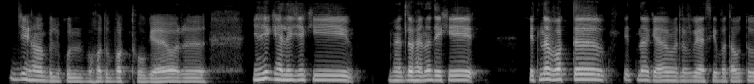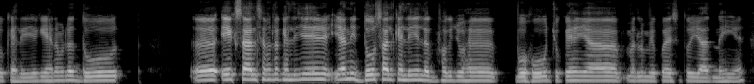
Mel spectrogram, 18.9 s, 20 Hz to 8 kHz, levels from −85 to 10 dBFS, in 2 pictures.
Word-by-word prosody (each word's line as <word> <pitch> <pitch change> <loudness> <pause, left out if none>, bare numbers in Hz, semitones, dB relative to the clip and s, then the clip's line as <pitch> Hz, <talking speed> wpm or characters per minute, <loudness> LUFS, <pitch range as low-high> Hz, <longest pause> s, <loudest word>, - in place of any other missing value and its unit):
जी, 195 0 -2
हाँ। 165 -2 +1
बिल्कुल, 130 -2 -5
बहुत 120 +1 -4
वक़्त 120 0 -5
हो 115 -1 -4
गया 115 -1 0
है 120 - +3
और 125 -1 +1 0.9
यही 200 +6 +3
कह 190 -2 +3
लीजिए 175 0 +1
कि, 170 -3 -1 0.5
मतलब 155 +1 +1
है 155 - +2
ना, 165 +2 +2
देखिए, 165 0 +1 0.8
इतना 185 +4 +3
वक़्त 185 0 +1 0.6
इतना 170 -1 -3
क्या 150 -2 -1
है, 150 0 0
मतलब 145 -1 -5
वैसे 140 0 -1
बताऊँ, 135 -1 -4
तो 145 -1 -2
कह 130 - 0
लीजिए 130 +1 -4
कि 145 - -3
है 140 - -2
ना, 150 - -4
मतलब 160 +1 0
2 150 +2 +1 1.0
अ, - - -8
1 485 - +5
साल 185 -1 +7
से 185 +2 -2
मतलब 185 +1 -3
कह 185 - +1
लीजिए 195 +2 +2
या 190 - +6
नहीं, 205 0 +1
2 175 +4 +3
साल 185 0 +4
कह 180 0 +1
लीजिए 170 0 0
लगभग 150 -2 -1
जो 150 0 0
है, 150 0 0 0.3
वो 140 0 +4
हो 140 +1 +1
चुके 150 +1 -1
हैं 155 - +1
या 150 -1 +1
मतलब 145 0 -6
मेरे 140 -1 -3
को 145 - -4
ऐसे 140 0 -3
तो 140 - -2
याद 130 -2 -2
नहीं 130 +1 -6
है। 130 +2 -8
150 Hz, 195 wpm, -24 LUFS, 140-175 Hz, 1.0 s, साल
